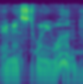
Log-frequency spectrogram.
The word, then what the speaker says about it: MC-21: competitor in their words the mc21-300 pronounced ms-21 the first version to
